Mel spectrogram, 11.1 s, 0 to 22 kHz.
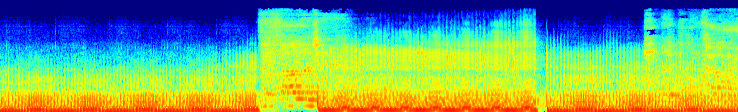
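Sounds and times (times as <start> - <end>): buzzy bass synth drone pulsing: 0.0 - 11.0.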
